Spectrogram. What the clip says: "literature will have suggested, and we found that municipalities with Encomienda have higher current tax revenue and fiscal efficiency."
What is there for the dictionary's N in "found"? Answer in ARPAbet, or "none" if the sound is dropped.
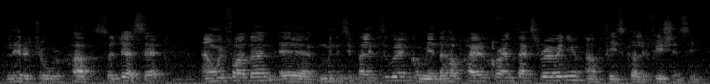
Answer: none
